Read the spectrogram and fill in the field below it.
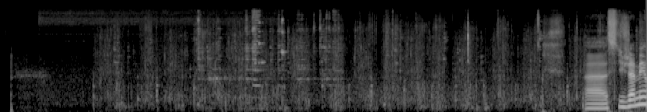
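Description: Footsteps crunch through snow.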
